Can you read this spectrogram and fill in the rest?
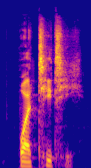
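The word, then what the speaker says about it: Waititi: His name is pronounced Watiti. – What did I say? – Watiki. You said it twice now.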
